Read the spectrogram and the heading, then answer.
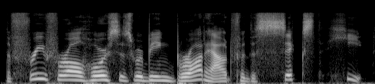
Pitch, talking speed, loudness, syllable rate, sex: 185 Hz, 210 wpm, -18 LUFS, 4.3 syllables/s, female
